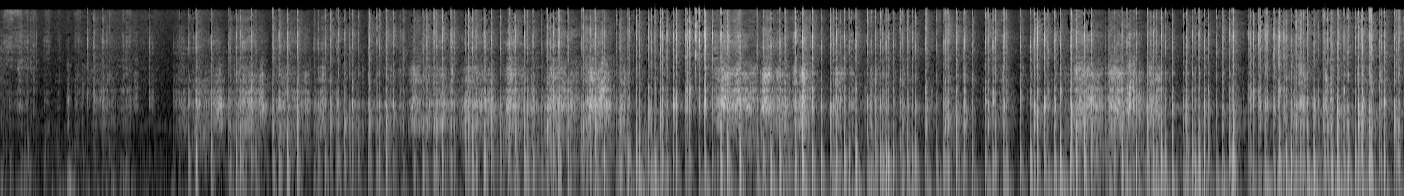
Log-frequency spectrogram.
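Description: Long nails tap and scratch the cover of a flat, rigid tablet folio case, faux leather over a hard shell with a printed tree design. After a second of near silence, a dense, steady run of quick dry scratches and clicks continues to the end, crackly and weighted toward low and middle tones with only a little bright edge.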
